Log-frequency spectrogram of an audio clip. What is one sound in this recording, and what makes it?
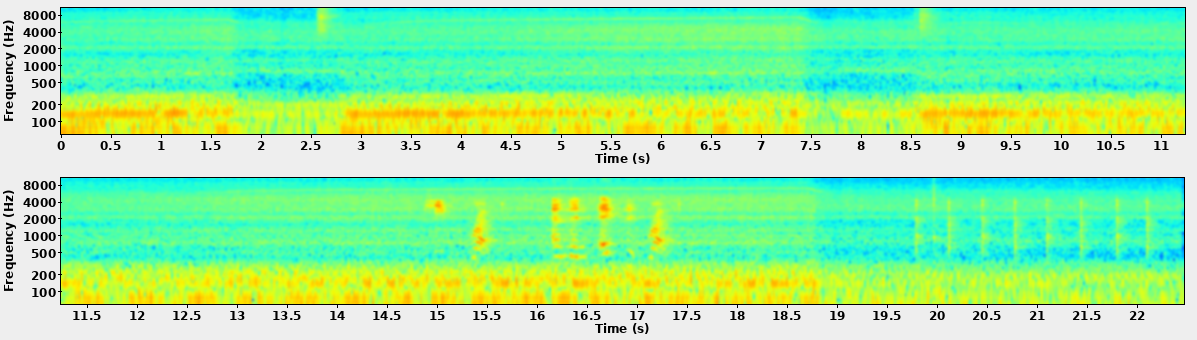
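A truck engine drones steadily, dropping briefly as gears change.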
